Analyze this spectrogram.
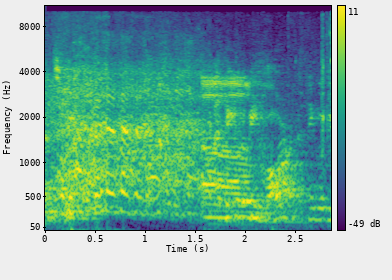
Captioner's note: laughs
